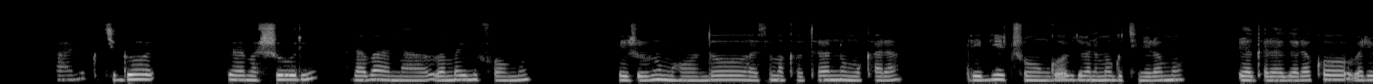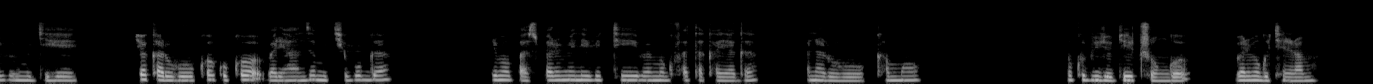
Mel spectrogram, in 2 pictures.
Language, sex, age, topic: Kinyarwanda, female, 25-35, government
